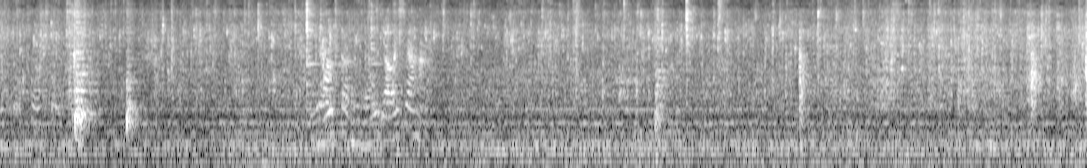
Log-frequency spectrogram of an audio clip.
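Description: Oil sizzles and crackles steadily in a pan.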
